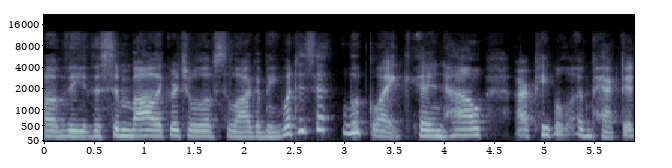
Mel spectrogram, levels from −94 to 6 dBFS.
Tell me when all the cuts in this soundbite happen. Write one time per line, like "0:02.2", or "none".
none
